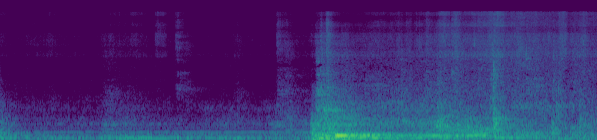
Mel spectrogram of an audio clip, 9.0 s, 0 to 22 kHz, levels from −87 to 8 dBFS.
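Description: Throughout, the sound is grainy and rough, with a noisy haze filling gaps between tonal components and nothing above 15.6 kHz. The likely cause is heavy low-delay AAC compression at a low bitrate; a spectrogram shows smeared harmonics and a hard ceiling at 15.6 kHz.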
